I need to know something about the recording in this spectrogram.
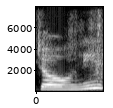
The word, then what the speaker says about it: Dohne: It is called the do shaw, although it's spelled D O H N E.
